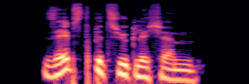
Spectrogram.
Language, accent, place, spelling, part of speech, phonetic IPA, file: German, Germany, Berlin, selbstbezüglichem, adjective, [ˈzɛlpstbəˌt͡syːklɪçm̩], De-selbstbezüglichem.ogg
- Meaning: strong dative masculine/neuter singular of selbstbezüglich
